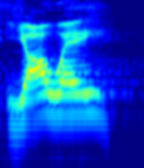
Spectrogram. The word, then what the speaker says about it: Yahweh: In Hebrew, it consists of just four consonants. The best guess at how it ought to be pronounced is Yahweh.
